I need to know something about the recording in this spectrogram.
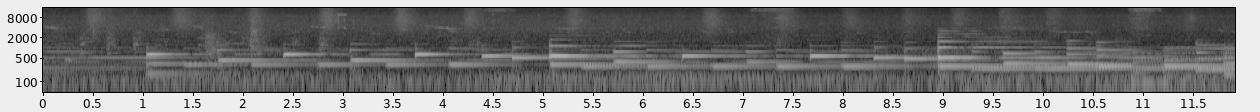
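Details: Gentle instrumental lullaby of plucked, bell-like notes stepping through a slow melody, with no animal sounds heard.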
